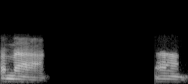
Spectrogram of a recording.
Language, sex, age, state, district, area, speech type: Malayalam, male, 45-60, Kerala, Malappuram, rural, conversation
